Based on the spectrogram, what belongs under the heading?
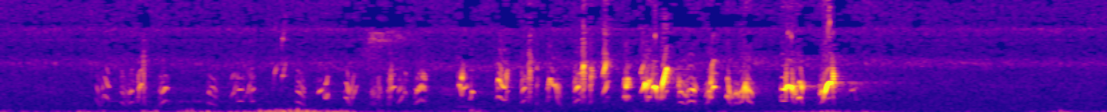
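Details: Lure call of a bulbul for attracting birds, a rapid run of short, sharp chattering notes repeated for about three and a half seconds, growing louder near the end, over low rumbling background noise.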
